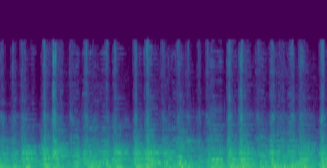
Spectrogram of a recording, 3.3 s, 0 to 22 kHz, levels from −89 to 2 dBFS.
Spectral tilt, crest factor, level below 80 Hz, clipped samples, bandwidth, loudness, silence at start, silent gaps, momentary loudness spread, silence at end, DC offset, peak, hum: -5 dB/octave; 16 dB; -72 dBFS; under 0.1%; 17 kHz; -28 LUFS; 0 s; none; 3 LU; 0 s; under 0.1%; -12 dBFS; none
